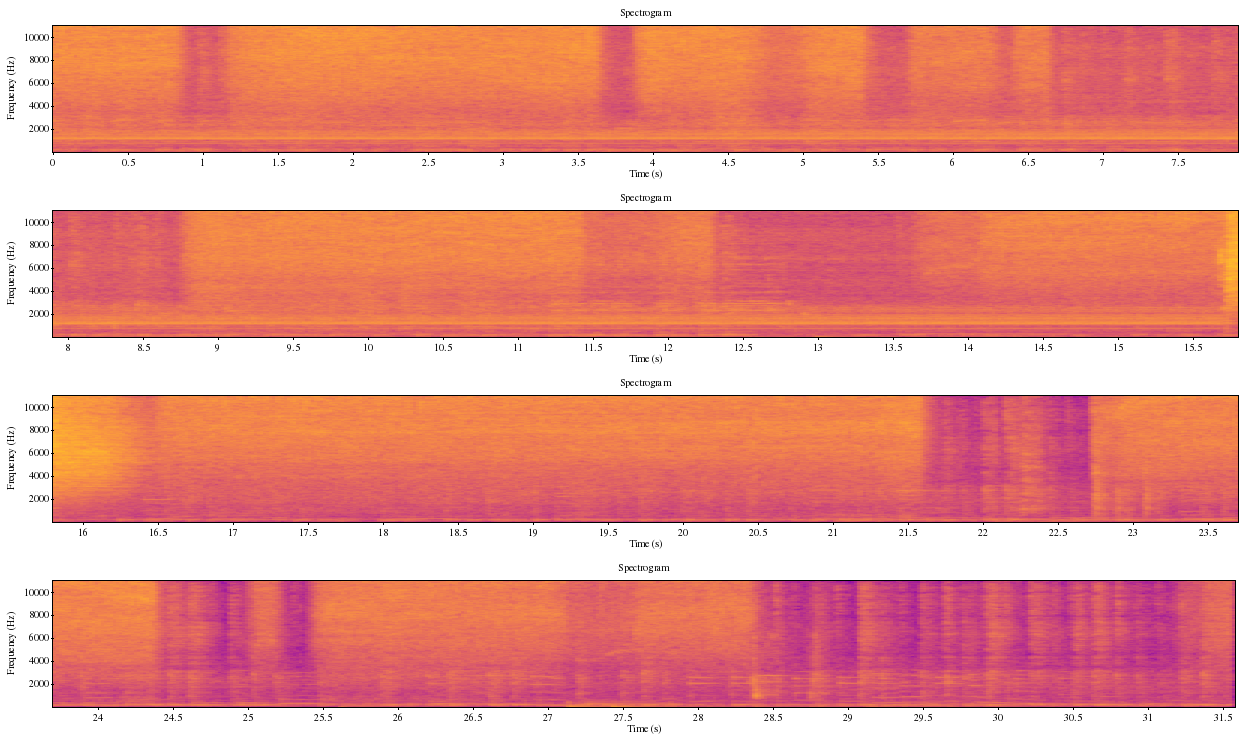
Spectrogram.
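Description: Airbrush hissing in short on-off spells as paint is sprayed onto a plastic model in light passes, with one short, stronger burst of hiss about halfway through. Background music plays underneath.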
